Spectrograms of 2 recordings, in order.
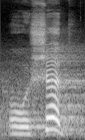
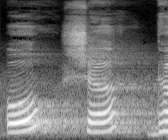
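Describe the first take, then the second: First: Said in the usual way. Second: औषध drawn out very slowly; teacher drawling औषध slowly; slow stretched reading. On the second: Shown as a demonstration. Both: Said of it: "यहाँ देखिए".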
